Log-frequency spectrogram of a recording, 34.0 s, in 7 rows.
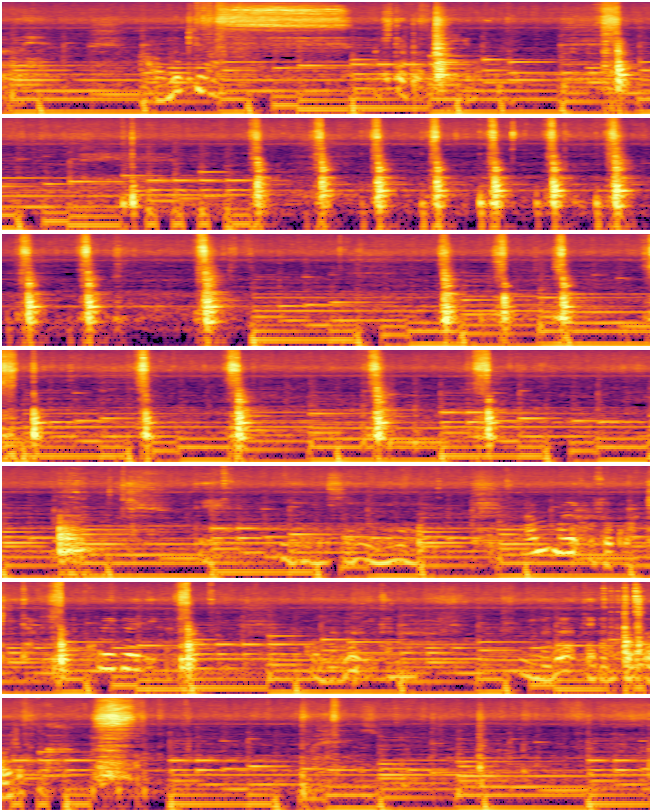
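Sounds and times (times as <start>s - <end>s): knife chopping on plastic board: 6.7s - 10.6s, 11.2s - 11.5s, 16.3s - 16.5s.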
